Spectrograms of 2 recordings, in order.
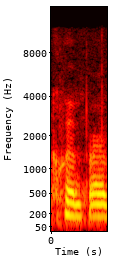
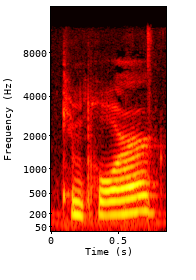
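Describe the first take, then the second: First: The name is said with an American-style pronunciation. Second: The name is said with a French-style pronunciation. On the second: "someone told us how to pronounce that French pottery"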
